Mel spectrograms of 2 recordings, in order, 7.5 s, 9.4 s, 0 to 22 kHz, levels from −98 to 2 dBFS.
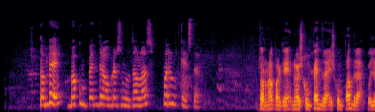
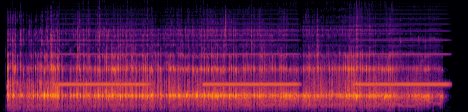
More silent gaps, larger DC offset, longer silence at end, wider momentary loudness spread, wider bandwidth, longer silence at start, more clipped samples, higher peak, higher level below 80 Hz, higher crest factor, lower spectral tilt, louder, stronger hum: neither; neither; second, 0 s vs 0.35 s; first, 15 LU vs 7 LU; second, 11 kHz vs 13.5 kHz; first, 0.8 s vs 0.15 s; neither; first, -6 dBFS vs -10 dBFS; about the same, -78 dBFS vs -74 dBFS; about the same, 20 dB vs 20 dB; first, -6.5 dB/octave vs -2 dB/octave; first, -26 LUFS vs -29 LUFS; neither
